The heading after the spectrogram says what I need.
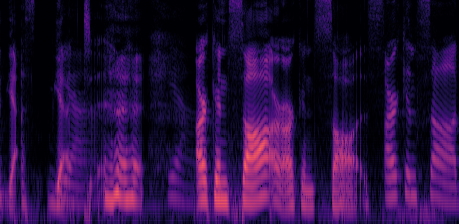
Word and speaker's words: Arkansas: Arkansas or Arkansas Arkansas the S is confusing spelled like R Kansas us to yeah like our pirate R Kanas Kansas yeah it's spelled it's spelled like that um but it's a but it's not it's not said that way at all so did you go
